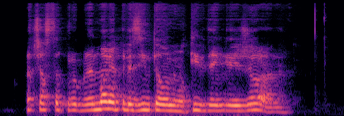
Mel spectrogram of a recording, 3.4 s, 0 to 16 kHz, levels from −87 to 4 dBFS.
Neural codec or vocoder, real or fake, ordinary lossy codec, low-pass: codec, 44.1 kHz, 2.6 kbps, SNAC; fake; Opus, 64 kbps; 14.4 kHz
